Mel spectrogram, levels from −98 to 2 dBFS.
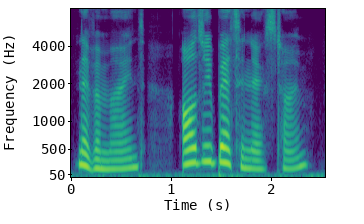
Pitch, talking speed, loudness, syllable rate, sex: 195 Hz, 165 wpm, -20 LUFS, 4.6 syllables/s, female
